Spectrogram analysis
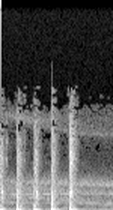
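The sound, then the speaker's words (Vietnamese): Four heavy, evenly spaced thuds of banging on a door, deep and booming with short decays, followed by quiet. “Giọng nói vừa dứt, thì tiếng đập cửa la hét bên ngoài vang lên dữ dội.”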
